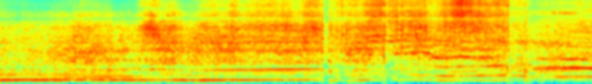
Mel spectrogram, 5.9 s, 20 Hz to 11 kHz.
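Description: BMW E46 drift car's engine held at high, steady revs while its rear tyres spin and squeal in a smoky drift. The revs dip briefly about three seconds in, then climb again.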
